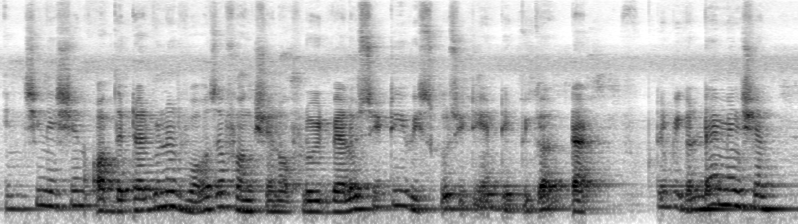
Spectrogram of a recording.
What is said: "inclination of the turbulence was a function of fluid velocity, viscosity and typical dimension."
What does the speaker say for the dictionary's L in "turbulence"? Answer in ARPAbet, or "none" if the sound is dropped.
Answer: N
